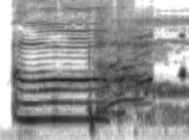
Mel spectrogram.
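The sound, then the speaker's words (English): Truck air brakes let out a loud, sustained, high-pitched squeal for about two seconds, its pitch wavering and sliding midway with a brief noisy burst before it steadies again. No one speaks. “You can hear them air brakes.”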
